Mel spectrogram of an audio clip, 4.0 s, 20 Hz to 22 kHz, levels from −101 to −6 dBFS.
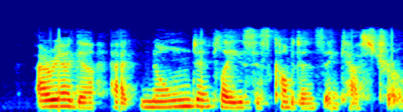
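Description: At 0.90 s, just before "had known and placed", and at 2.89 s, right after "known and placed his", compressed frames are skipped: roughly a tenth of a second vanishes, which fits a few 24 ms frames. Unlike a dropout, there is no silent gap; the audio simply jumps ahead.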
